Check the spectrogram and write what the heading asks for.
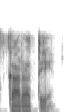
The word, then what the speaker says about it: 空手: this is in Japan both of which are pronounced the same that is karate to indicate that the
